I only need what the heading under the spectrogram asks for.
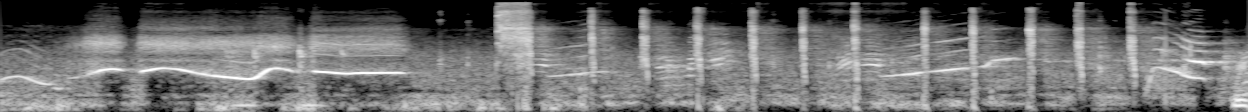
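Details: Indian ringneck parakeet kept indoors, mimicking speech: a long warbling whistled phrase wavering up and down, then a rapid run of sharp clicks and short rising whistles. A person repeats a word to the bird nearby.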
